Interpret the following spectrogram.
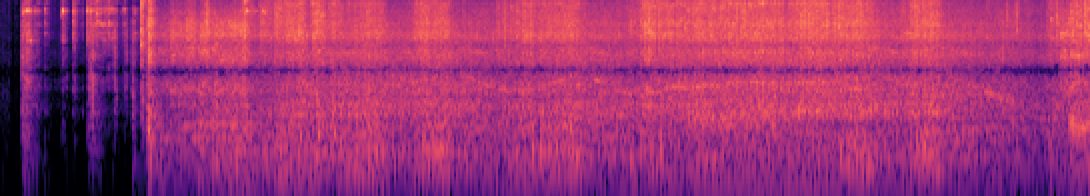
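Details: VW Fusca (Beetle) air-cooled engine after tightening a loose cylinder head bolt that caused an exhaust-like roar: cranks, catches and settles into an even idle with no knock or ticking; the noise is gone.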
